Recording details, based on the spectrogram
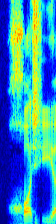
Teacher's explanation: خا کو موٹا ادا کرنا ہے، کسی کو لمبا نہیں کرنا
